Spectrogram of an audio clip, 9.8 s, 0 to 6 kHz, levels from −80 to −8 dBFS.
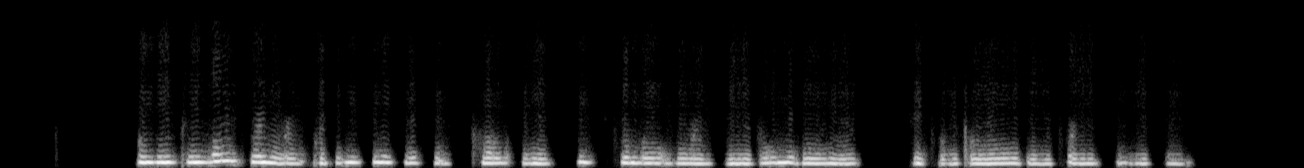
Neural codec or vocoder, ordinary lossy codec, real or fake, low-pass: codec, 16 kHz, 0.5 kbps, FreqCodec, smaller model; none; fake; 5.4 kHz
